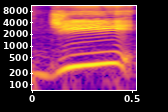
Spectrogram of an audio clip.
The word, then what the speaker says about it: gneiss: Even we learned in metamorphic rocks that marble is formed from limestone, slate is formed from shale, and gneiss, Gneiss is pronounced as gneiss, and it is formed from granite, and quartzite is formed from sandstone.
